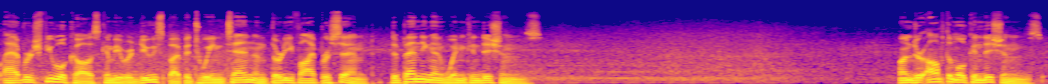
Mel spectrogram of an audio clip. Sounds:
Speech, Rustling leaves

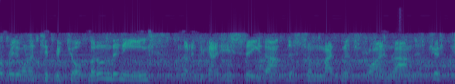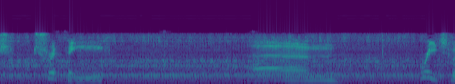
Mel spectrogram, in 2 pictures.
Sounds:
Speech

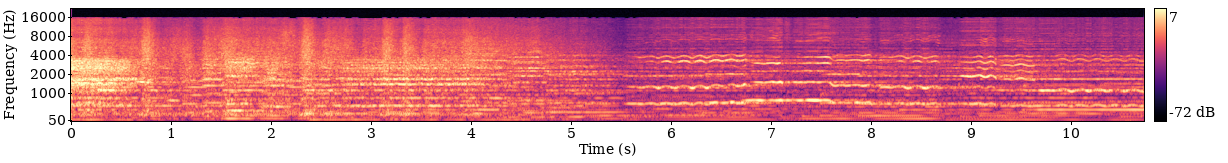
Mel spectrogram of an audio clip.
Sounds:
Music

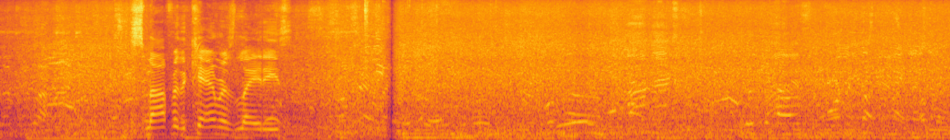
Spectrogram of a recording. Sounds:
Ocean

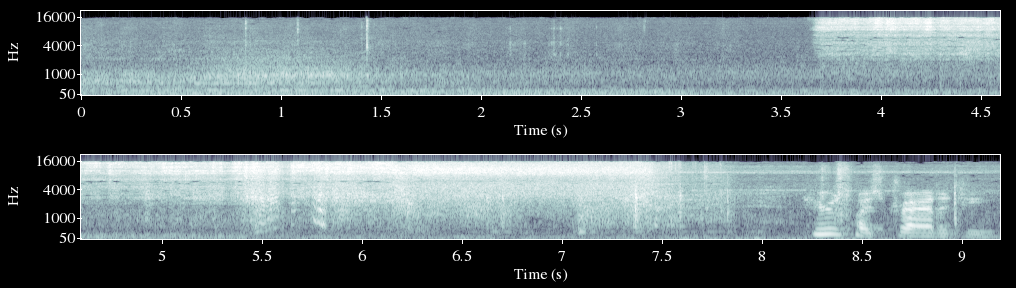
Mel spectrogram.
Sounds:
Speech

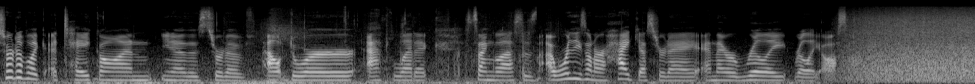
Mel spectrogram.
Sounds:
Waterfall, Pink noise

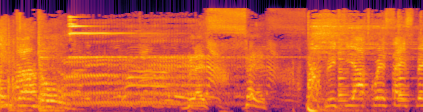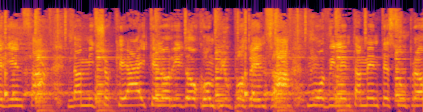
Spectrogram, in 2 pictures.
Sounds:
Sound effect, Music

